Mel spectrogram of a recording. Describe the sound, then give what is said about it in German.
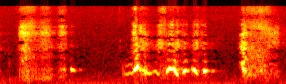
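A girl crying and sobbing, with shaky, breathy gasps and a high, wavering whimper in the middle, then another sharp sob at the end. “nun hör mal auf zu weinen.”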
